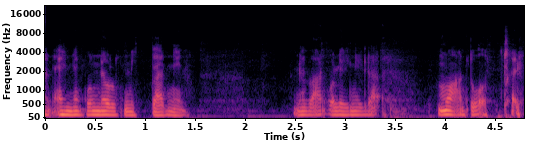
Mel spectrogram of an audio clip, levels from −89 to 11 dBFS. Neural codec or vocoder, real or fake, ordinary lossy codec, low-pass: codec, 24 kHz, 6 kbps, HILCodec; fake; none; none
